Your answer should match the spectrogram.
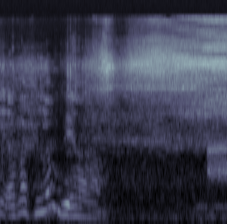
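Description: A few quiet spoken sounds, then a steady airy hiss lasting about a second and a half, the sound of a long breath blown out.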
